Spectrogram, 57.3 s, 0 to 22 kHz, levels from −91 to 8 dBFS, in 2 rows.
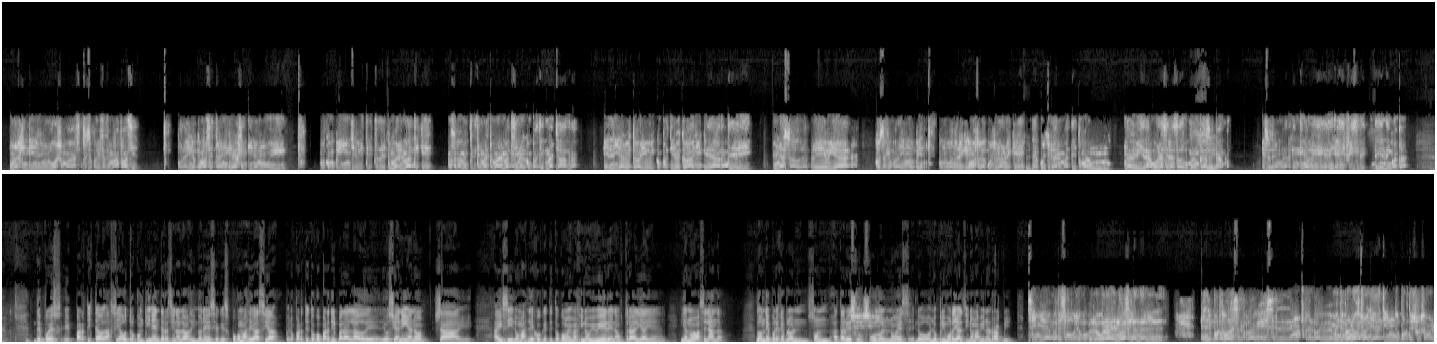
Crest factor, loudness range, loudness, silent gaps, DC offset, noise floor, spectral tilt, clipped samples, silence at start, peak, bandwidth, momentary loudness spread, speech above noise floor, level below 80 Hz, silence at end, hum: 18 dB; 2 LU; -18 LUFS; none; under 0.1%; -60 dBFS; -2 dB/octave; under 0.1%; 0.15 s; -2 dBFS; 16 kHz; 8 LU; 41 dB; -62 dBFS; 0 s; none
